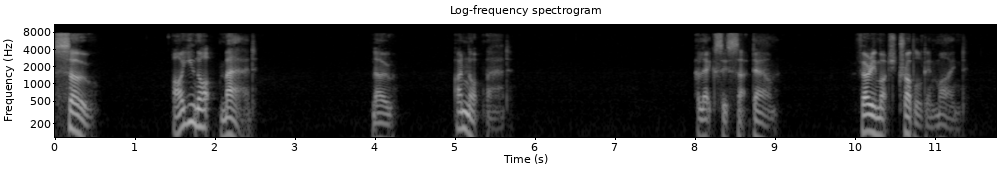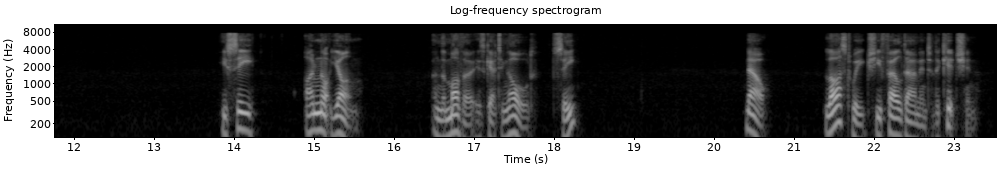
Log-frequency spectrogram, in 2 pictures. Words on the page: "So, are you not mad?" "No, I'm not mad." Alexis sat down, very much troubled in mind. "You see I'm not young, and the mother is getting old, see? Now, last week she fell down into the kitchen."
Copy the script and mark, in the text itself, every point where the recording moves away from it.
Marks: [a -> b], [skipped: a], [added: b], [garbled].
"So, are you not mad?" "No, I'm not mad." Alexis sat down, very much troubled in mind. "You see I'm not young, and the mother is getting old, see? Now, last week she fell down into the kitchen."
